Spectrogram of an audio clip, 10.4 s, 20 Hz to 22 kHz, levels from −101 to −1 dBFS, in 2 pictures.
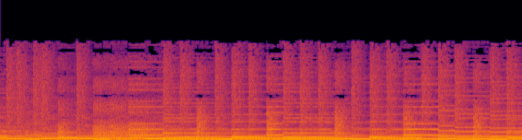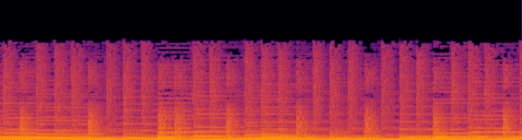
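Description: No technical faults can be heard anywhere in this audio.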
